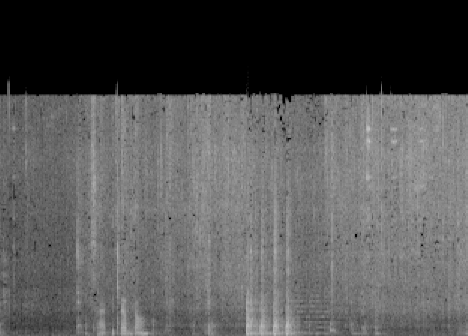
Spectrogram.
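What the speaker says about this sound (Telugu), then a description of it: "సో ఇలా ఫ్రై అవుతుంది." Okra curry frying in a pan gives a soft, steady sizzle, with two bursts of stirring and scraping close by, while a person talks over it.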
